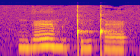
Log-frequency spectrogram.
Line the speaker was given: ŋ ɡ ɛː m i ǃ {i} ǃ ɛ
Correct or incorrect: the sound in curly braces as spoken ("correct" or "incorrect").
correct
